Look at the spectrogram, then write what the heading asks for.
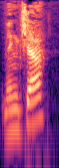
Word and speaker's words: Ningxia: Ningxia? That's you, man. You have a side career in Chinese pronunciation, I believe.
